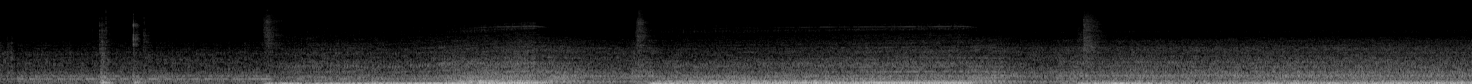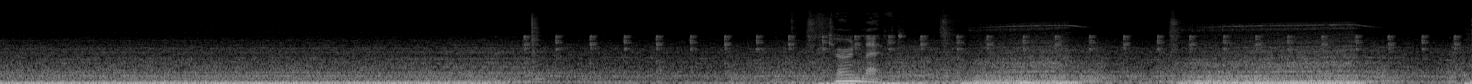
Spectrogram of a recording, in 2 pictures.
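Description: A heavy diesel truck engine rumbles as the truck pulls and accelerates.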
